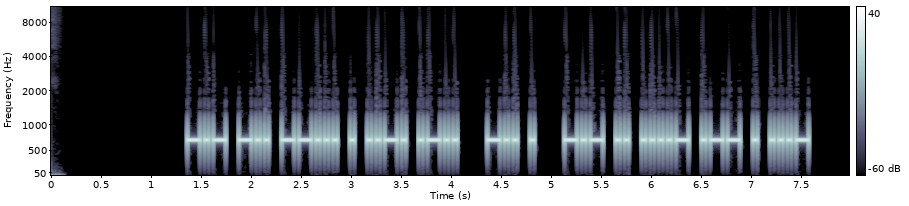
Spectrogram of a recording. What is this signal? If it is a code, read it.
Morse code, heard as a keyed tone, about 28 wpm, 700 Hz. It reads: KD7EFL DE KI4WEV
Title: USA Callsign DE Callsign - 6 Characters - 28wpm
